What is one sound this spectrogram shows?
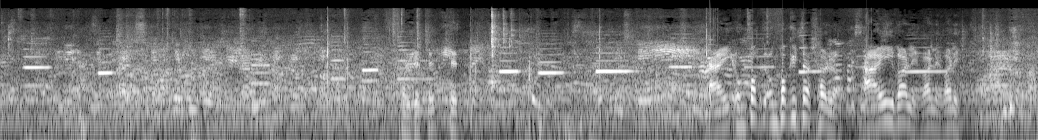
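Several musicians warm up nearby, playing short scattered notes on wind instruments.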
